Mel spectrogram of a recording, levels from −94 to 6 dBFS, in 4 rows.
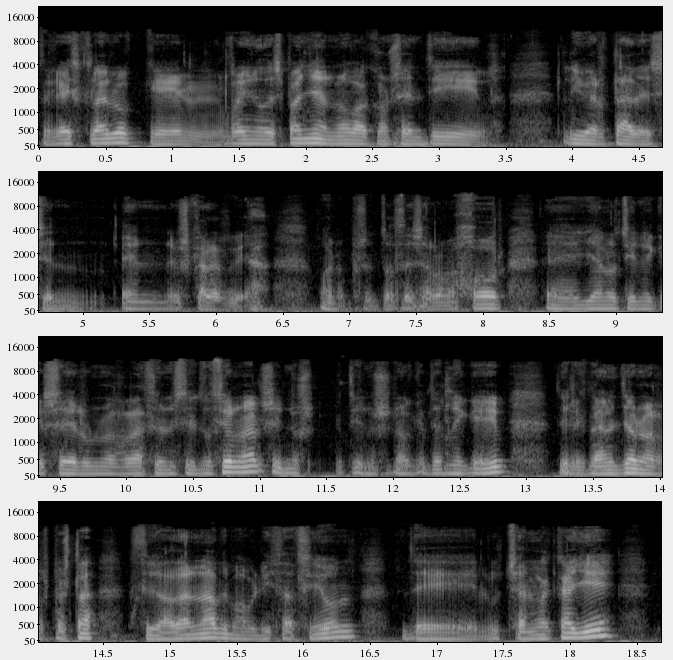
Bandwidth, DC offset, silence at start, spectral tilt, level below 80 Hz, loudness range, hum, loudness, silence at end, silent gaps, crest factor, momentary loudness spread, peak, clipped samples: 12 kHz; under 0.1%; 0 s; -5.5 dB/octave; -58 dBFS; 6 LU; none; -34 LUFS; 0.05 s; none; 20 dB; 14 LU; -14 dBFS; under 0.1%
